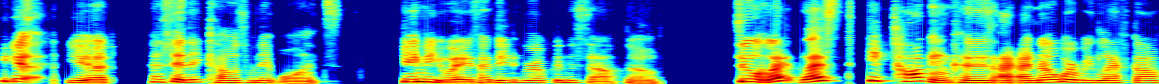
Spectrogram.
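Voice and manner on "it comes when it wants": ordinary talk, nothing marked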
